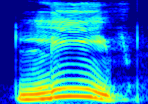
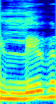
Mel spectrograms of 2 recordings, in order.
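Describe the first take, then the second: First: लीव with a long ee, "leev"; correct long vowel. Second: लिव with a short i, "liv"; wrong short vowel. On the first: Teacher answering with a long-vowel "leev". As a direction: stretch the ee in लीव. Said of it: "ये क्या है?". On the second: Teacher showing what it is not, "liv". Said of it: "ये लिव नहीं है". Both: Shown as a demonstration.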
